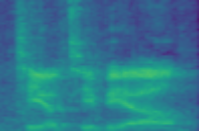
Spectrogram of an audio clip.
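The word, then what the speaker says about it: TOTBL: T-O-T-B-L, pronounced tot, the B and the L are silent.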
